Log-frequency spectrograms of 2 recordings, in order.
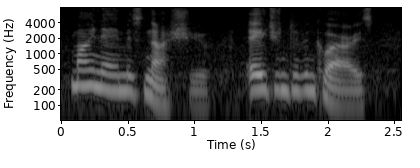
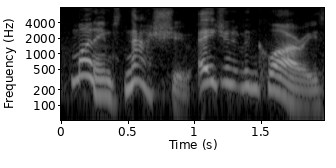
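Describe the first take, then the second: First: It is read in a dour, subdued voice. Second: It is read in an upbeat, lively voice. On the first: The speaker calls it wrong. "I thought she was a bit more dour with the voice" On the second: The speaker calls it right. "I'm thinking she's maybe a bit more, uh, bit more upbeat"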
